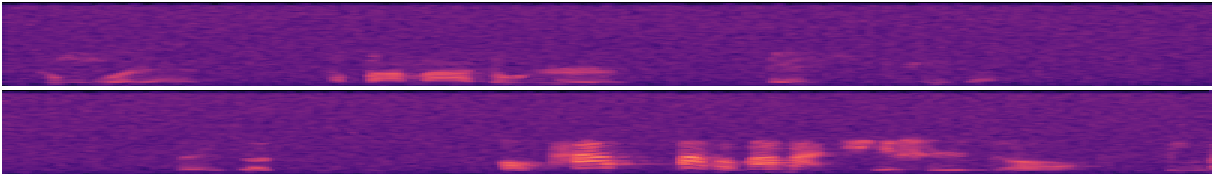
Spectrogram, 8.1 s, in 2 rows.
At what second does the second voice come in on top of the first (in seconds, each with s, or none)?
none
